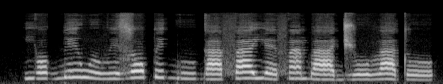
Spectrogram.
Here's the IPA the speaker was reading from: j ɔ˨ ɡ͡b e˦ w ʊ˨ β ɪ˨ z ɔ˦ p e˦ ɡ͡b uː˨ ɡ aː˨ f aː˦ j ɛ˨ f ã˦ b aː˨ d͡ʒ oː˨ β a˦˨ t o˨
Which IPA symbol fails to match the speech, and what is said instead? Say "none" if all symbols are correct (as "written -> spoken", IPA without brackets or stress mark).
none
